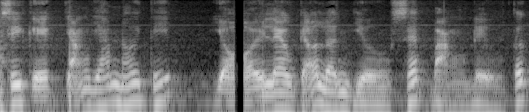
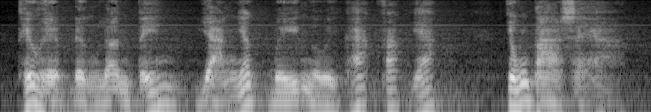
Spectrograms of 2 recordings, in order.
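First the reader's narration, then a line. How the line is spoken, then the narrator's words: Soft young woman's voice. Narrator (Vietnamese): Thiếu nữ khẽ giọng nói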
